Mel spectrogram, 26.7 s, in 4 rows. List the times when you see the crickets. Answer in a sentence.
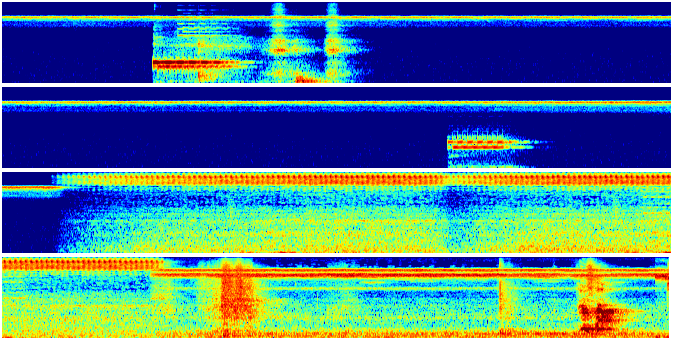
The crickets can be heard from 0.0 to 26.6 s.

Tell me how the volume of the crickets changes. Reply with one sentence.
The loudness of the crickets goes up.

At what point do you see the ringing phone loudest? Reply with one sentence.
The loudest moment of the ringing phone is at 2 seconds.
